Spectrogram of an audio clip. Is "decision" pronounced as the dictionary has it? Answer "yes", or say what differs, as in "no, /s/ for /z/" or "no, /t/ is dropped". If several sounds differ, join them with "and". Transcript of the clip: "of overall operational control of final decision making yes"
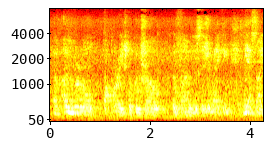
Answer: yes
